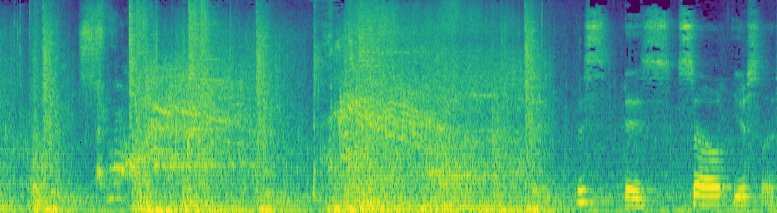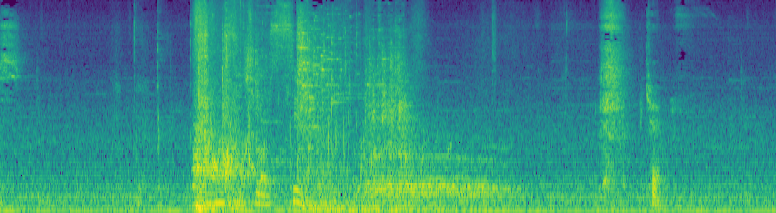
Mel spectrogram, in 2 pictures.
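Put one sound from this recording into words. Video game effects whoosh and chime.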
